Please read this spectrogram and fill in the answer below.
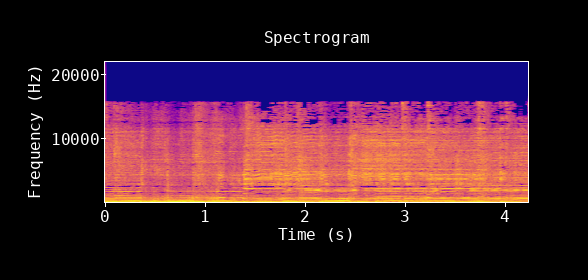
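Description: A norteño band playing live in an instrumental passage with no singing: accordion and bajo sexto over bass and drums, loud and steady.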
